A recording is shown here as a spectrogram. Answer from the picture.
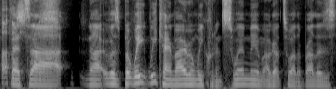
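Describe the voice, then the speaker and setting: A man talks at a fairly quick pace with a slight New Zealand accent. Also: medium pitch for a man, ordinary pitch variation. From New Zealand, then Gold Coast, Australia. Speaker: guest. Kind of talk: casual chat. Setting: studio.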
